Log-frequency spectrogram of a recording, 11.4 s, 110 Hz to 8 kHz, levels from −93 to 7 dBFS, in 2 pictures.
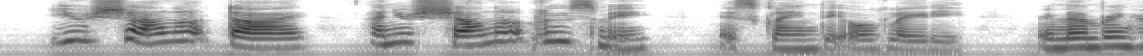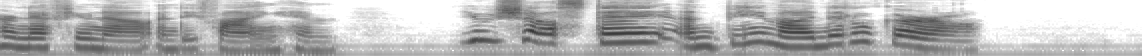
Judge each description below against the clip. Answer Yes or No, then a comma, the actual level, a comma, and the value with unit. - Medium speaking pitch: No, high, 235 Hz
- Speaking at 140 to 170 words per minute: Yes, average, 150 wpm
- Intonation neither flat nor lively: No, wide, 8.2 semitones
